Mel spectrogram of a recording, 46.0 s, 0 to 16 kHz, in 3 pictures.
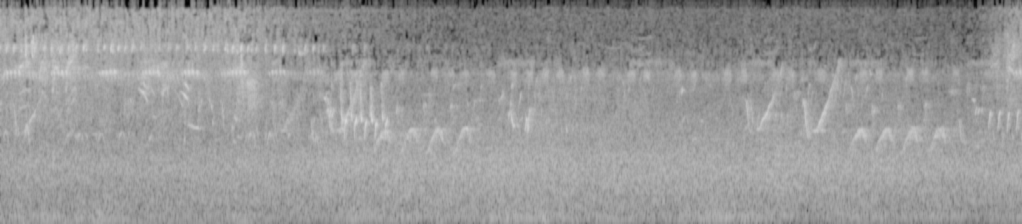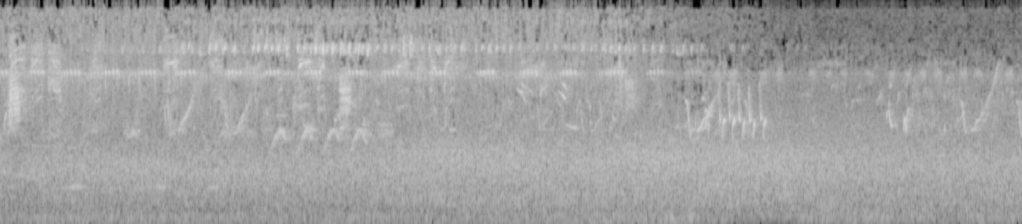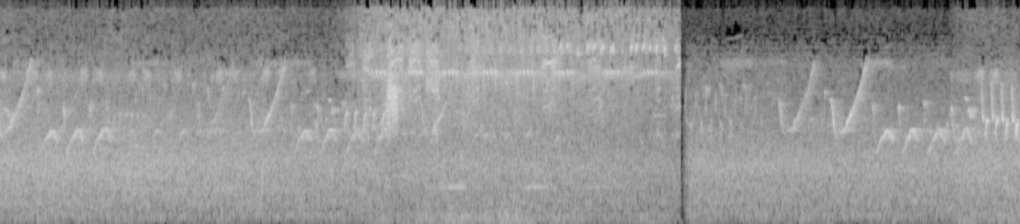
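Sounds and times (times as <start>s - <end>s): birds chirping: 0.0s - 5.6s, 14.8s - 26.4s, 35.8s - 40.9s
high pulsing trill: 0.0s - 5.6s, 14.8s - 26.4s, 35.9s - 40.9s
steady rushing noise: 0.0s - 6.0s, 14.7s - 28.5s, 35.7s - 40.9s.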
